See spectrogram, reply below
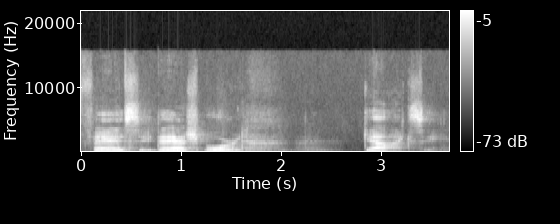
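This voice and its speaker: A man's voice: on the low side, fairly even intonation, extremely slow, darkish tone, pitched below the performer's own voice. A man playing a plain-spoken, wondering country man in a recited monologue, with a country accent and a simple, folksy, musing manner. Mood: folksy, dreamy. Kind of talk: memorized dramatic monologue recital. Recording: roomy echoing live pickup, faint noise.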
